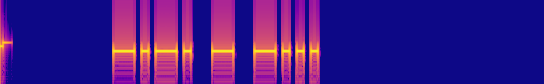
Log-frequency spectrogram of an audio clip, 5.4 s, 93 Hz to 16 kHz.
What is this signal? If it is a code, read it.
Morse code, heard as a keyed tone, about 17 wpm, 700 Hz. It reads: CTB
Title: USA Call Sign Postfixes - 3 Letters 17wpm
